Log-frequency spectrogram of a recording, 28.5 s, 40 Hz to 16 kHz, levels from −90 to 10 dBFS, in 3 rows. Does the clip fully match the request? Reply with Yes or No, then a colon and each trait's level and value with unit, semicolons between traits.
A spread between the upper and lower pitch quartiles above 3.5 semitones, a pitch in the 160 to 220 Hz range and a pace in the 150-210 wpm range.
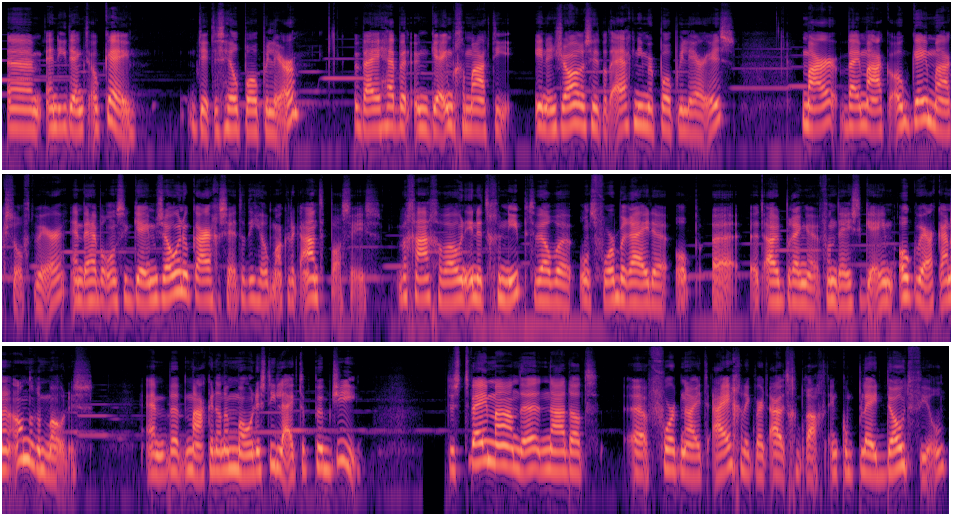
No: average, 2.8 semitones; medium, 185 Hz; fast, 200 wpm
